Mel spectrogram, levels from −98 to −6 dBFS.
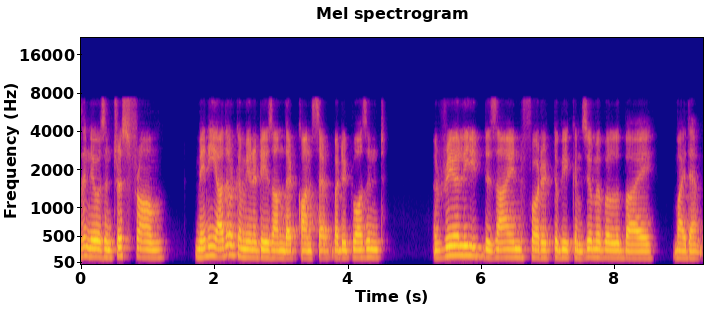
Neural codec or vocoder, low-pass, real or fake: codec, 24 kHz, 0.5 kbps, DualCodec; 7.2 kHz; fake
